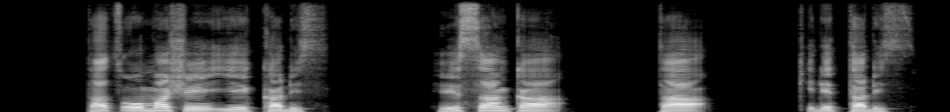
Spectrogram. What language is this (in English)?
Gamo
